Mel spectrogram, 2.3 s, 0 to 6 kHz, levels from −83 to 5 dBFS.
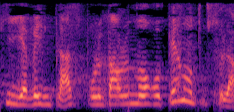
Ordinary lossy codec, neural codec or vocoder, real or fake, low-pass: AAC, 24 kbps; none; real; 5.4 kHz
